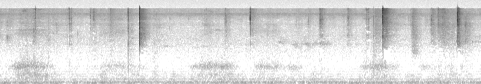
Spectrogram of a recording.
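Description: A small plastic connector clicks and rattles as hands handle it close by.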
